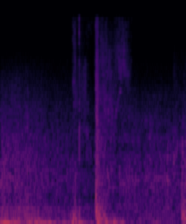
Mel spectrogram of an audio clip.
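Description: A bow string snaps as an arrow is shot.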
